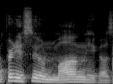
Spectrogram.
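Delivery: usual speaking voice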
